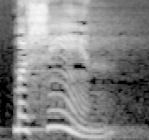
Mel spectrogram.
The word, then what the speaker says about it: machine: 最后，字母组合 CH 还可以发 SH。我们来听一听。 Machine, a washing machine. SH, chef. He's a chef. Chicago. He lives in Chicago.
